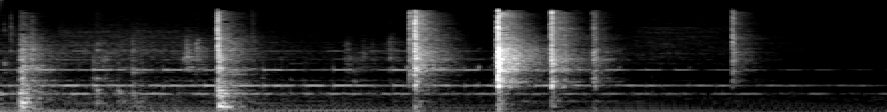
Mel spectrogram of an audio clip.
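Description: Background music slowly fading, over five sharp knocks of a plastic food-processor bowl being tapped against a stainless steel pot to shake out grated carrots; the loudest knock comes about two and a half seconds in.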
